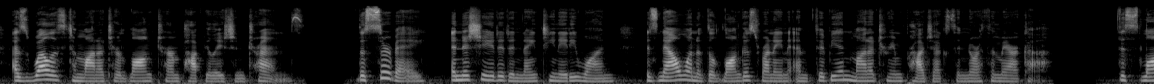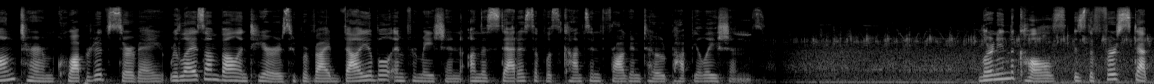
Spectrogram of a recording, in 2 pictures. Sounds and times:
Speech: 0.1s - 10.6s, 11.2s - 19.2s, 21.4s - 23.0s.

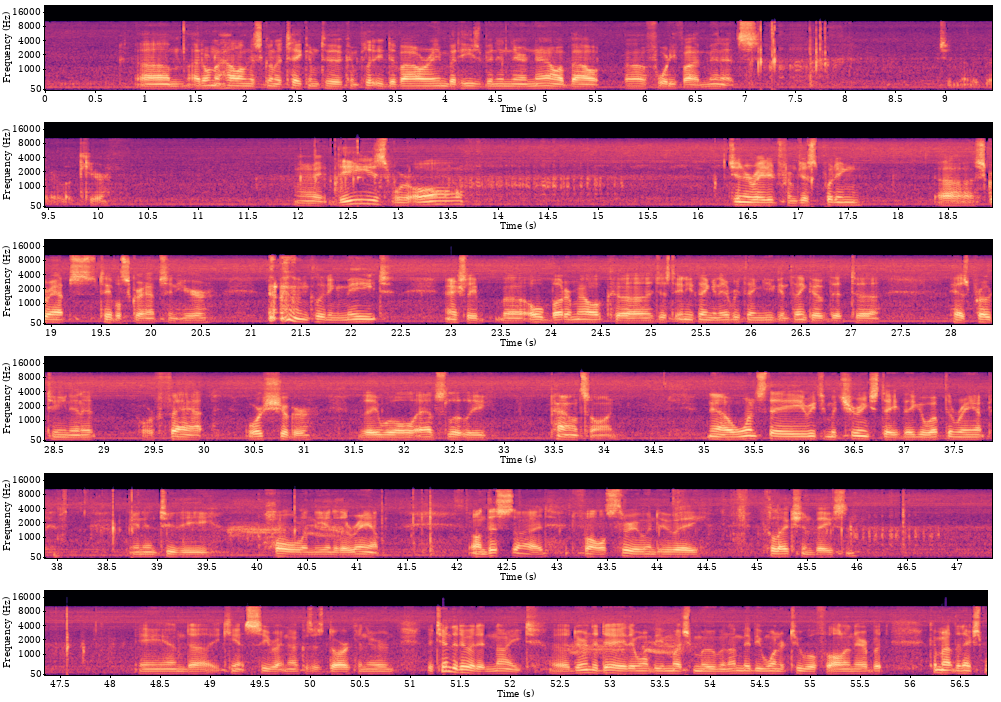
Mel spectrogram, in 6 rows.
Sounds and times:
Speech: 0.9s - 7.2s, 8.9s - 10.2s, 12.0s - 13.7s, 16.3s - 17.7s, 18.4s - 20.6s, 21.2s - 27.4s, 28.0s - 34.2s, 35.0s - 38.1s, 38.7s - 41.3s, 42.1s - 46.0s, 48.2s - 56.7s.

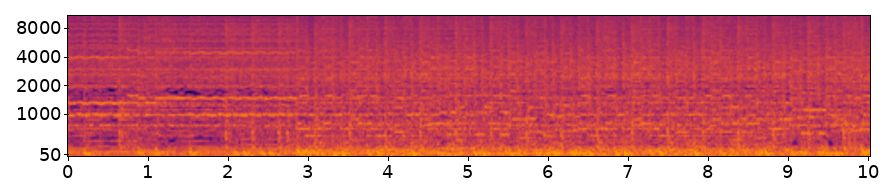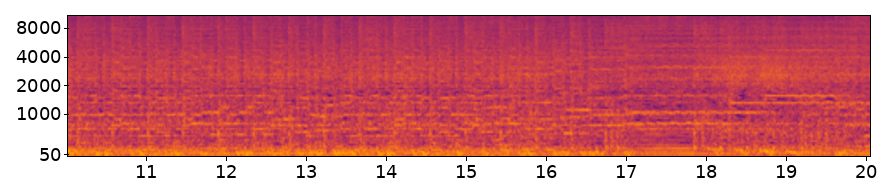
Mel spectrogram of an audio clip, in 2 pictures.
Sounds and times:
Music: 0.0s - 20.0s.

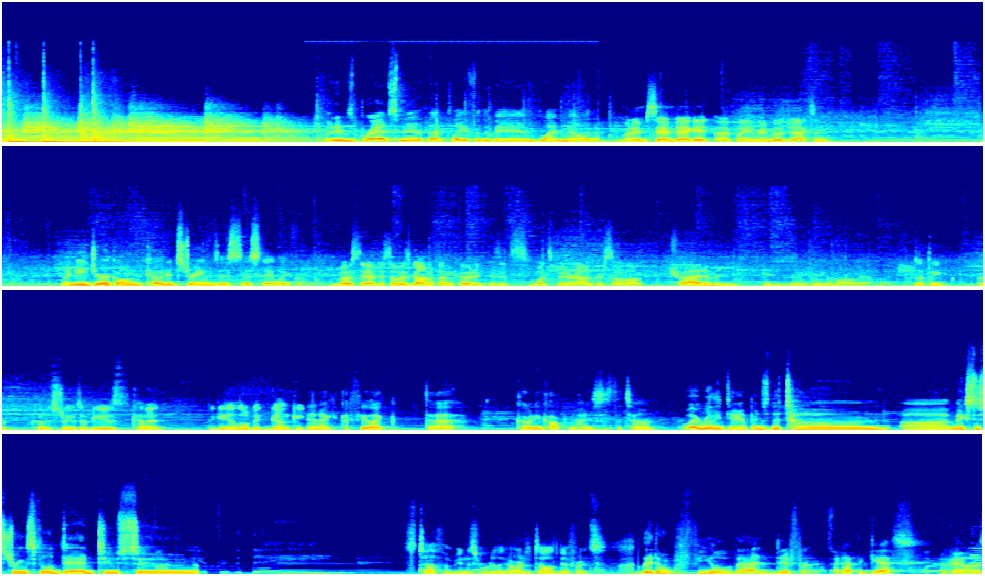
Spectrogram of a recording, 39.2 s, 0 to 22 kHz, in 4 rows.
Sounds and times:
Speech: 3.2s - 8.3s, 10.4s - 24.2s, 24.8s - 31.4s, 33.5s - 39.2s.

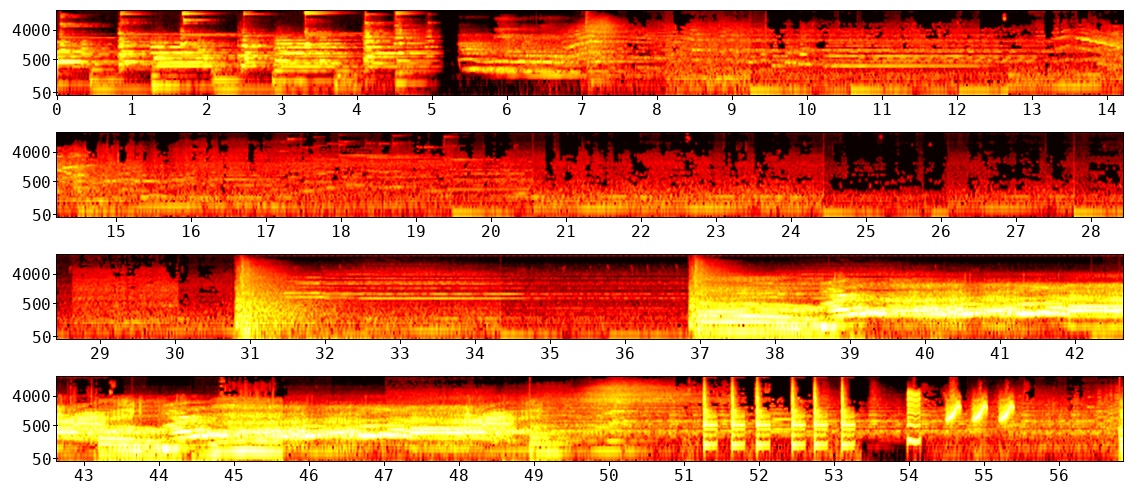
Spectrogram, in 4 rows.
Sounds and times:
Music: 0.0s - 23.6s, 31.2s - 39.8s, 48.9s - 56.8s.

